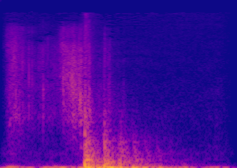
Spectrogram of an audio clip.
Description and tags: Door Close Heavy Wooden Slow Quiet Seal Theatre
A heavy wooden door for a theatre control room being quietly closed.
Close, Door, Heavy, Quiet, Seal, Shut, Slow, Theatre, Wood, Wooden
